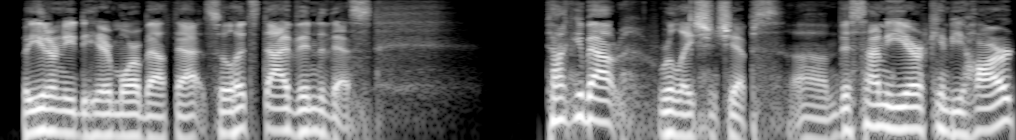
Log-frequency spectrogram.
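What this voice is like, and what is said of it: Slightly nasal, congested voice. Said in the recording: “I sound a little nasally ... I have a little bit of an allergy attack going on right now”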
